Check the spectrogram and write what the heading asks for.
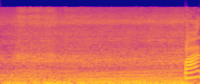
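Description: Motorcycle engine accelerating under the rider, its pitch rising steadily, over a low rumble of wind and road noise.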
